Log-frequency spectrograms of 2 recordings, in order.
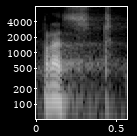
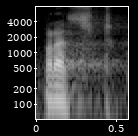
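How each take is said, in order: Both takes have the same delivery.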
